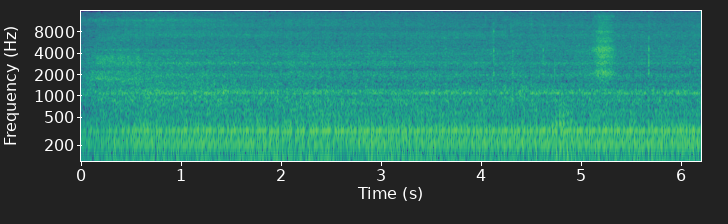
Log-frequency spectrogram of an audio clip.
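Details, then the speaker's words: 2004 Honda CBR 600RR after replacing the restrictive throttle cable: engine pulls cleanly from a steady drone into rising revs with no stumble or hesitation, making full power; normal acceleration. "We're making power now. Woo! Bro, I couldn't explain to you what this feels like. It feels like a brand new bike."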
